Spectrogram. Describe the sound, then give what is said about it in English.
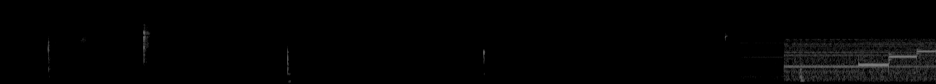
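Touch-tone telephone dialing a toll-free number: a few brief, sparse clicks, then steady layered electronic tones filling the last couple of seconds and stepping up in level. “The toll-free number you have dialed has been disconnected.”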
